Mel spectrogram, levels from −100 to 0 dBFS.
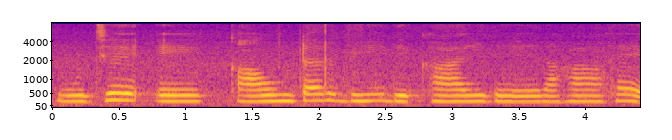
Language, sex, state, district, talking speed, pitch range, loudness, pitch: Hindi, female, Madhya Pradesh, Dhar, 110 wpm, 210-225 Hz, -14 LUFS, 215 Hz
